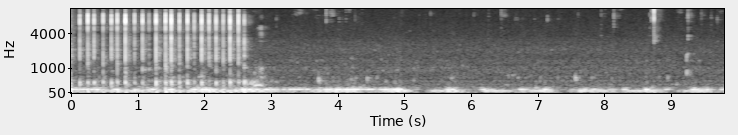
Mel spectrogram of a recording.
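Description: Long nails tap rapidly on the back of a handheld smartphone in a black hard plastic case, making a quick run of sharp, bright clicks for the first few seconds. The tapping then stops, leaving a steady low hum with a single faint click later on.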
